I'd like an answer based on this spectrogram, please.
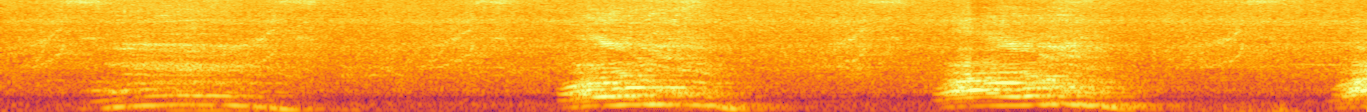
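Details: Captive lion at a zoo in Japan giving deep, drawn-out roaring calls: three arched, harmonic moaning bouts about two seconds apart. Each bout swells and then falls away over roughly a second, with a fourth starting at the end.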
